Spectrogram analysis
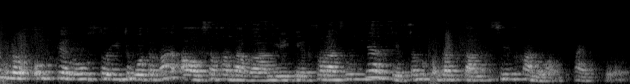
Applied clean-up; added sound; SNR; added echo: neural separator model SepFormer DNS4.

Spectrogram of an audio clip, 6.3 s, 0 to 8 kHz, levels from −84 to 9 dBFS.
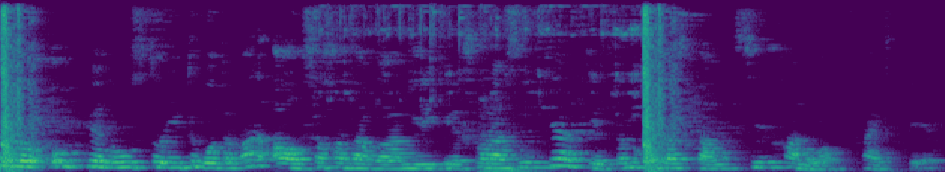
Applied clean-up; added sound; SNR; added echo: classical method WPE with log-MMSE.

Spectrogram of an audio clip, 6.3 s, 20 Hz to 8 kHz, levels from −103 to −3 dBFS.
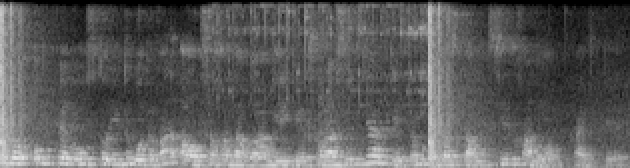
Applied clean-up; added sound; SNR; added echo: none; Keys jangling; 7 dB; reverberation time 0.7 s.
